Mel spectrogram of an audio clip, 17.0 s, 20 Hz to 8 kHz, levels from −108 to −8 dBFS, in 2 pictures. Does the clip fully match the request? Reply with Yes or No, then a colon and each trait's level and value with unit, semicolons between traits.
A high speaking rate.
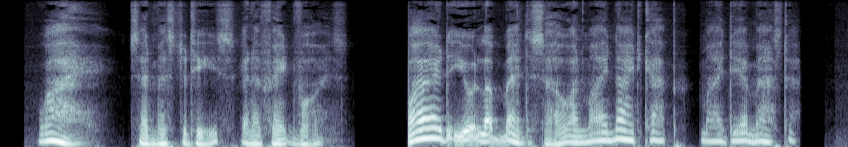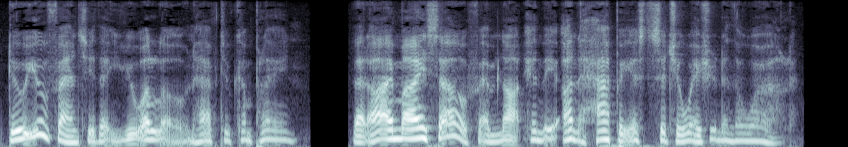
No: average, 140 wpm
